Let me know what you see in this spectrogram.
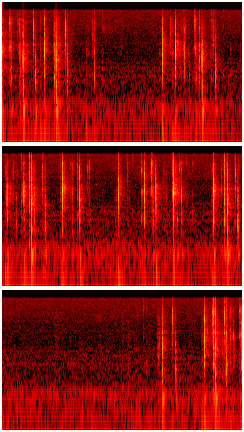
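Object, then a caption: Plastic mechanical keyboard. Fingertips type on the keycaps of a compact white plastic mechanical keyboard with a backlight. Quick bursts of short, bright, crisp key clicks come in irregular runs, with a pause near the start and a longer quiet stretch before the typing resumes at the end. The sound has almost no low end, and each click stops almost instantly.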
